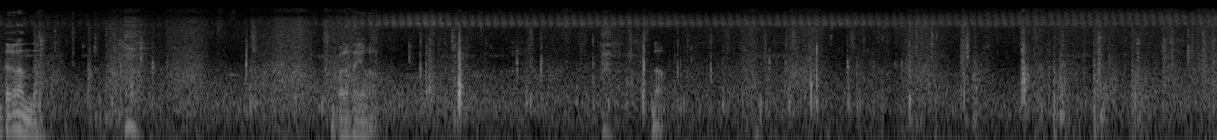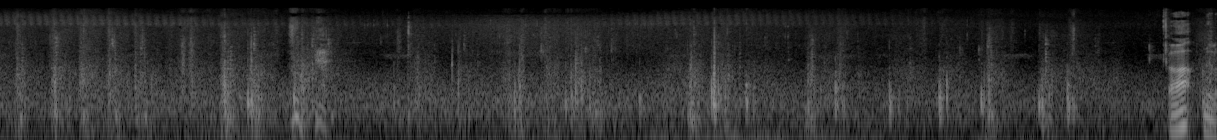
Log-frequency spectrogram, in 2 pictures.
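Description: A man talks quietly into a microphone, close by.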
